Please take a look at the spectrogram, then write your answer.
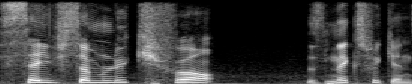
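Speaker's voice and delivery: put-on speaking with English accent. Quoting what a man told him, in an english accent. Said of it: "J'espère que vous aurez apprécié mon accent anglais".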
